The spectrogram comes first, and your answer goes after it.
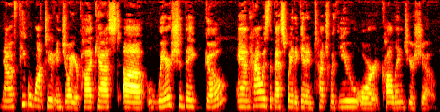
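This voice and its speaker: A woman's voice: mid-range voice, unhurried, hardly any pauses. A woman speaking casually and conversationally as the host of a podcast.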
